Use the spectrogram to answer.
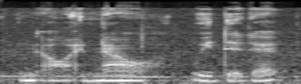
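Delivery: whispered aside to self; whispering. Real, not acted. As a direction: murmur it in a whisper. Muttering to self while writing.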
